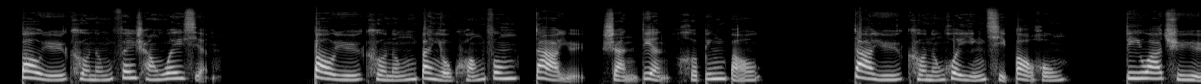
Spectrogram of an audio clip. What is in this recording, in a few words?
mandarin stormsafe audio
